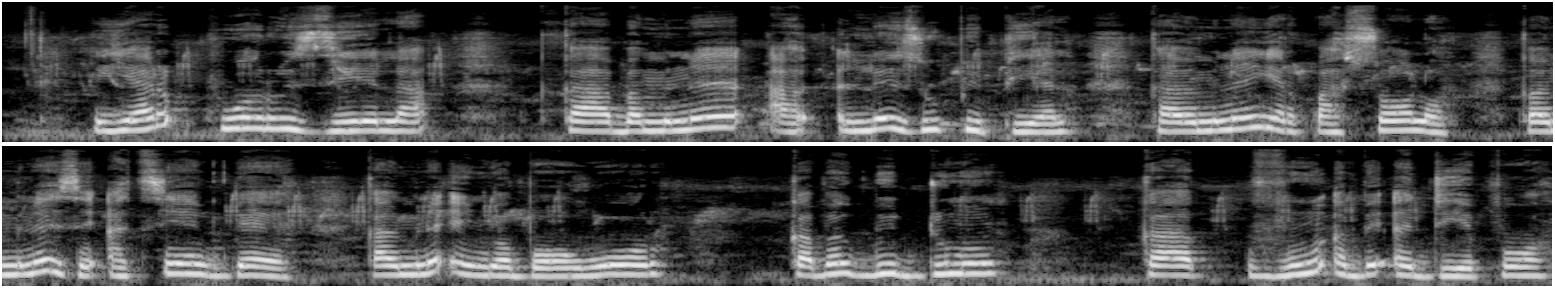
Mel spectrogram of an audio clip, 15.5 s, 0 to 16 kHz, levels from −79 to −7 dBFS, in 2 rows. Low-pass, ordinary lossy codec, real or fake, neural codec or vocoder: 14.4 kHz; AAC, 96 kbps; fake; vocoder, 48 kHz, 128 mel bands, Vocos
